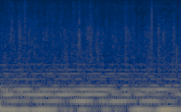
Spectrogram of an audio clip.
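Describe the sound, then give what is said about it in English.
Steady rain patters onto puddles with soft, scattered droplet splashes, continuous, layered over a low sustained droning hum; no one speaks. “Silvery raindrops splatter onto the puddles, creating ripples that swirl the rainbow reflections like tie-dye.”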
